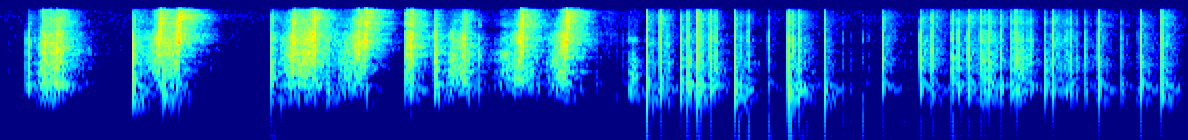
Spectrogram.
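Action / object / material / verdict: scrape / faux leather tote bag / faux leather / none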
